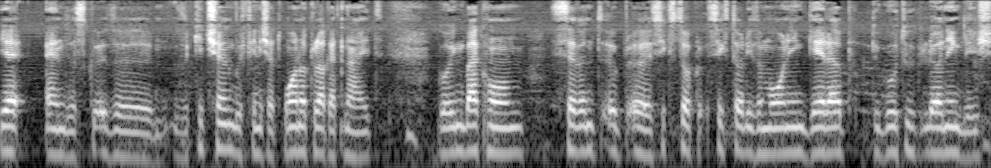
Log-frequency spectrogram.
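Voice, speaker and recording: A man with a strong French accent speaks at a moderate pace in a medium pitch, his intonation flat and monotone, over noticeable background noise. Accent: thick French. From France. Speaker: pastry chef. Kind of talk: interview. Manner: halting.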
